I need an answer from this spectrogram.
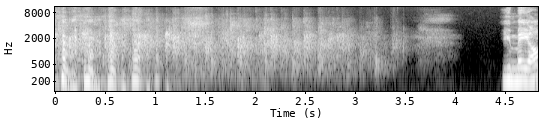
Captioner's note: audience laughing; audience applauding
